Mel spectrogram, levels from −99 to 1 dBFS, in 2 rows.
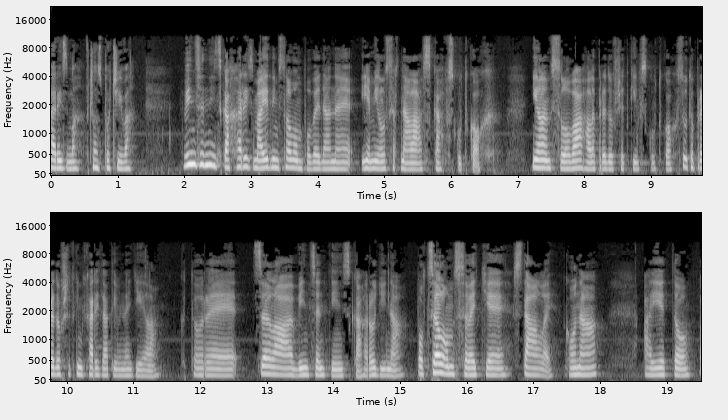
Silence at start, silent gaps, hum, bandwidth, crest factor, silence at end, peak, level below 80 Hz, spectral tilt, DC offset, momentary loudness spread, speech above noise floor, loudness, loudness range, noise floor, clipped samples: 0 s; none; none; 11 kHz; 18 dB; 0.15 s; -2 dBFS; -60 dBFS; -5.5 dB/octave; under 0.1%; 11 LU; 31 dB; -20 LUFS; 5 LU; -50 dBFS; under 0.1%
